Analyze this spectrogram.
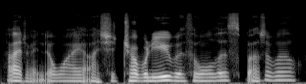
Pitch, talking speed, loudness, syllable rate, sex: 165 Hz, 235 wpm, -19 LUFS, 5.3 syllables/s, female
